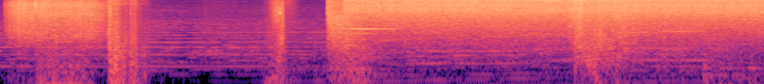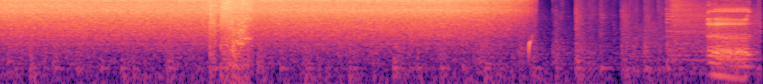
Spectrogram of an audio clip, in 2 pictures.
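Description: Cinematic sound effects of an energy blast: a few sharp hits and whooshes in the first seconds, then a steady rushing blast noise for about nine seconds that fades away near the end, over background music.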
